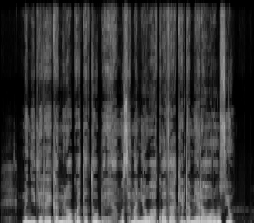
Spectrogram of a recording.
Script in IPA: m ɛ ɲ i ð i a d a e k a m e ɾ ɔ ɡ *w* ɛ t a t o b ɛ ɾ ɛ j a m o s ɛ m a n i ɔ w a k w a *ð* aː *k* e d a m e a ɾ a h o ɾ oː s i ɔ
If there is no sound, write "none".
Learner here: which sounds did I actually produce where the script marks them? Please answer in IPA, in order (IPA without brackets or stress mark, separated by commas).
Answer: w, ð, k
